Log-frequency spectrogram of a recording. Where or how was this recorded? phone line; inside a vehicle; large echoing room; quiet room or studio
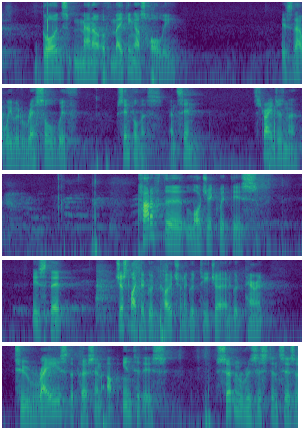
large echoing room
